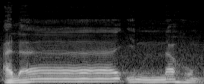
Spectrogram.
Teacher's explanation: Di sini kan jelas ada mad bertemu hamzah di lain kalimat sama hukumnya yaitu mad jail munfasil. Kemudian ada nun ghunnah musyaddadah didengungkan tiga harakat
